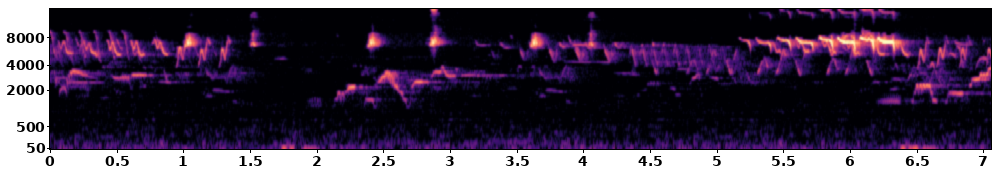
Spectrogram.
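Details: On its territory in Maine's boreal forest, a preening Bay-breasted Warbler sings a high, thin, rapid run of repeated notes that builds louder near the end, among scattered sharp chirps and slurred whistles from other birds.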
